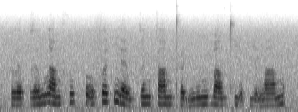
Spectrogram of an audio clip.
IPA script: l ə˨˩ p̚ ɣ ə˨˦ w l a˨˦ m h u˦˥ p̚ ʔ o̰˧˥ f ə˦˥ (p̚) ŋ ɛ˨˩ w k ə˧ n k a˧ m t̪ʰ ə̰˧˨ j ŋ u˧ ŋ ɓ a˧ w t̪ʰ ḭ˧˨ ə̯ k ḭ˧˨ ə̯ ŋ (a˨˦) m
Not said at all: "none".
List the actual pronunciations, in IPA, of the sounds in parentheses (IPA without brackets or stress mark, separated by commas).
t̚, a˨˦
